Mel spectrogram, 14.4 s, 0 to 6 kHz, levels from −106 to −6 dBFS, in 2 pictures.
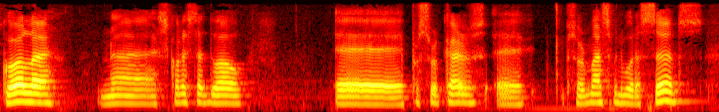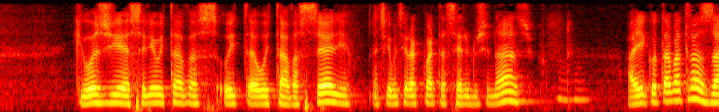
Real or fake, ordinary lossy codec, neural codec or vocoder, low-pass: real; none; none; 5.4 kHz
